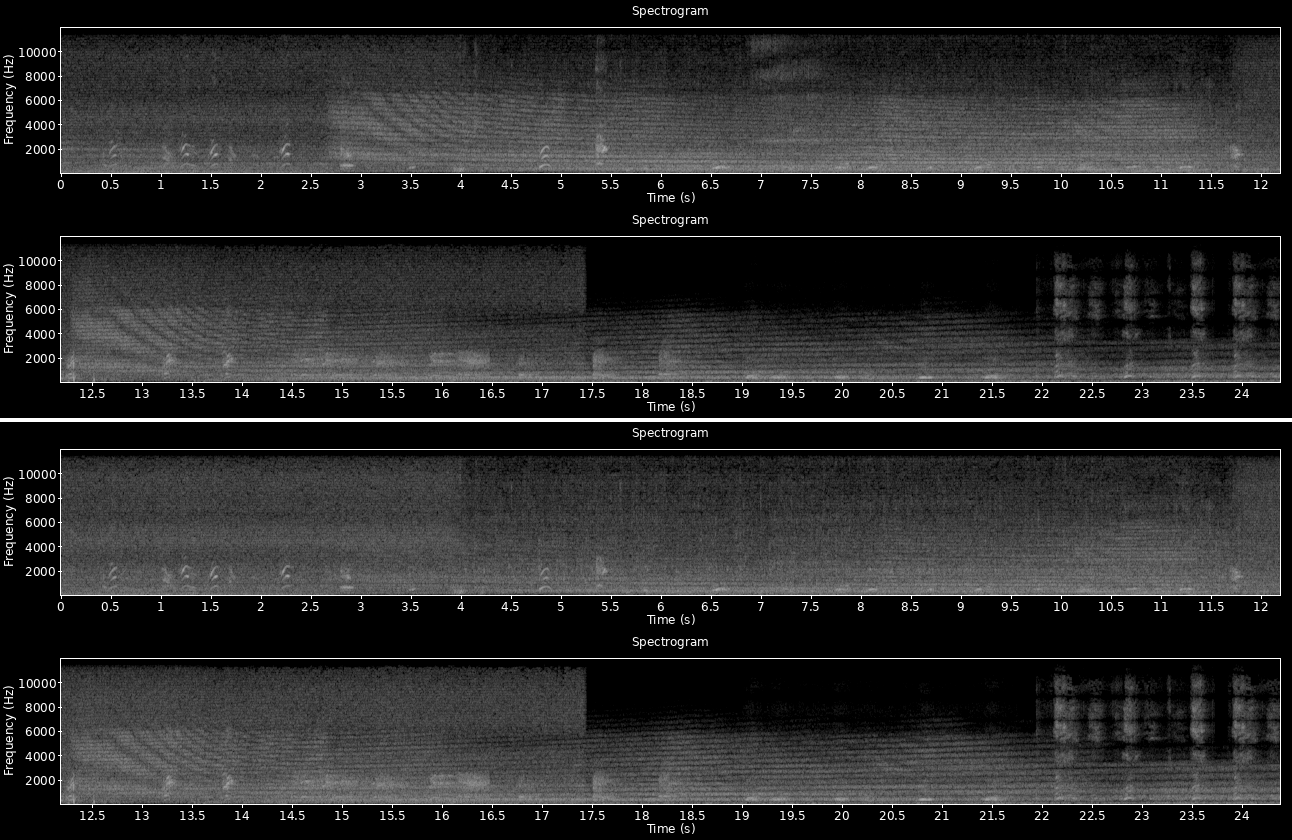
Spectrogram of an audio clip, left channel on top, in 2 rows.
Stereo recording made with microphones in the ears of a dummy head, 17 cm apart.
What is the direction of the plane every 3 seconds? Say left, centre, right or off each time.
left, left, left, centre, centre, right, right, right.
